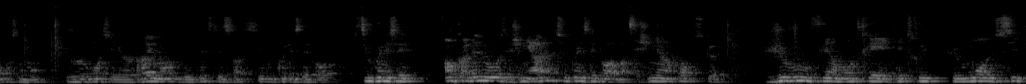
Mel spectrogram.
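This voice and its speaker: A man's voice: mid-range voice, a little mellow. A talkative man rambles through a toy review, full of hesitations and restarts. His voice bounces around a very echoey room, picked up from a distance with a faint hiss underneath. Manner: chatty, full of fillers and restarts, enthusiastic.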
